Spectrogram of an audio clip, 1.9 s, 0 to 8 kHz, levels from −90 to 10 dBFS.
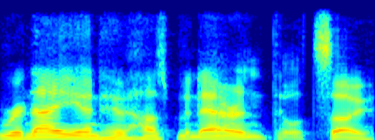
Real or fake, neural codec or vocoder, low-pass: fake; codec, 16 kHz, 0.8 kbps, ZipCodec; 7.2 kHz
